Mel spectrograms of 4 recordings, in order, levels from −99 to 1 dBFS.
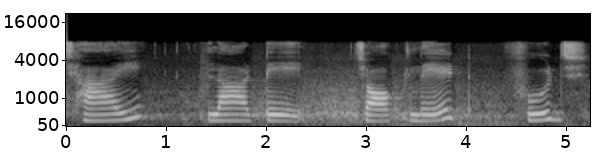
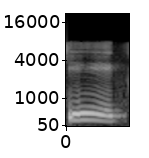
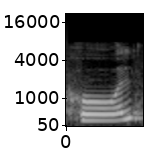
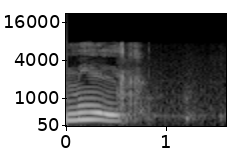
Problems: none marked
